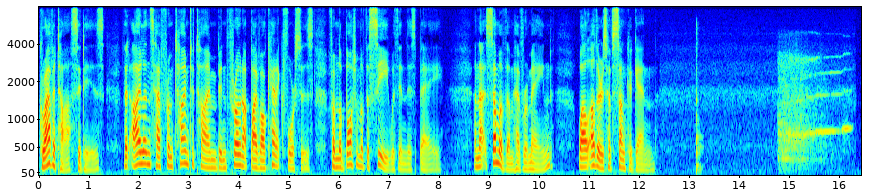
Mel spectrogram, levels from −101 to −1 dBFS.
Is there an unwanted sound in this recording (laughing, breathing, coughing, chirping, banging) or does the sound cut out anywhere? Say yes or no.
yes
